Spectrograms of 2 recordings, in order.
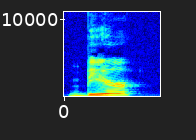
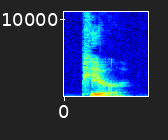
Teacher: the only real difference one's voiced one's a voiceless sound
